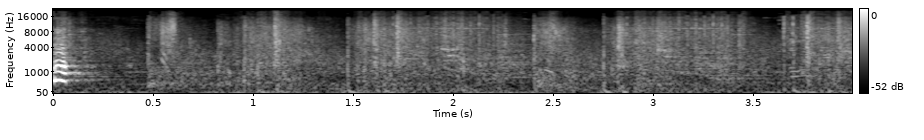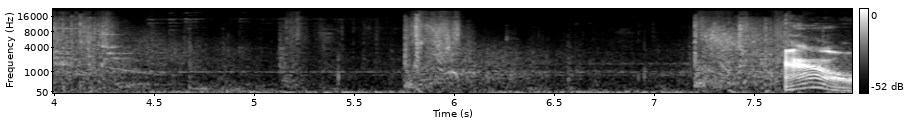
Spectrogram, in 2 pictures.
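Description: Shotgun and other gunfire in the video game Alpha Protocol, with repeated loud blasts and bursts spaced through an ambush firefight, layered over ongoing game noise and a few voices.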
